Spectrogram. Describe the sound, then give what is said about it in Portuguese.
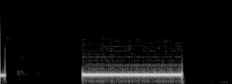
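Telephone line tone after a dropped call: a short blip at the start, then a single steady, loud, mid-pitched tone lasting about a second, with no talk. “a ligação caiu, ficou muda”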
